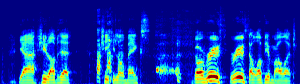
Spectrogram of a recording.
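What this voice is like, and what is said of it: Drunk voice, wavering accent. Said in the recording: “I'm feeling really drunk. My accent's all over the place.”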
